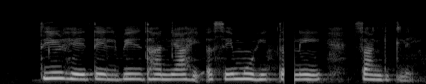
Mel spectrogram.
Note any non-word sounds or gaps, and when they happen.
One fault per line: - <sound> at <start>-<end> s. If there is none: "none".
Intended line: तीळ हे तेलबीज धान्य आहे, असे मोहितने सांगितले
- dropout at 2.8-2.9 s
